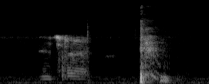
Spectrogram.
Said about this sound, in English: Sorry, guys. A bit of a cough there.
